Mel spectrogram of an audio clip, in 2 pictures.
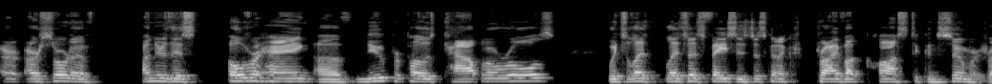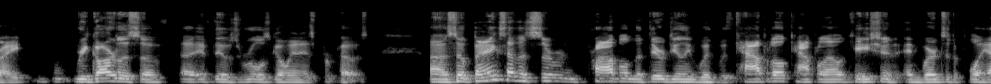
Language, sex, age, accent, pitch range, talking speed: English, male, 40-59, American, 120-150 Hz, 170 wpm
